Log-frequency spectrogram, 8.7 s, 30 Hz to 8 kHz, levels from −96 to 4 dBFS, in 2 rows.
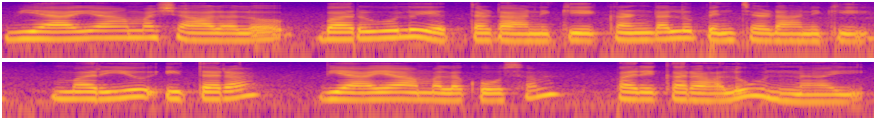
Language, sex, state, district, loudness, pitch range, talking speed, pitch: Telugu, female, Telangana, Mahabubabad, -14 LUFS, 180-215 Hz, 75 wpm, 200 Hz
